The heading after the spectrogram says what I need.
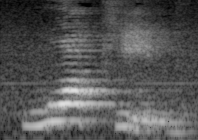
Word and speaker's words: walking: Walking. Repeat, walking. Esa L no.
